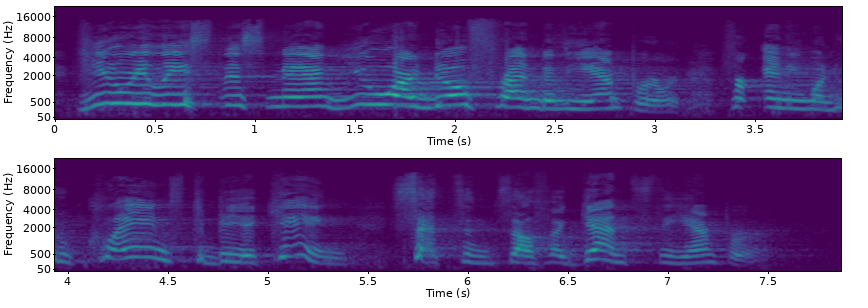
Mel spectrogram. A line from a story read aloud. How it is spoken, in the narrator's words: the Jews kept shouting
